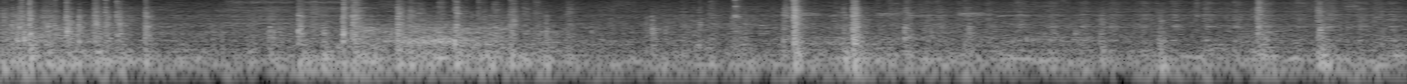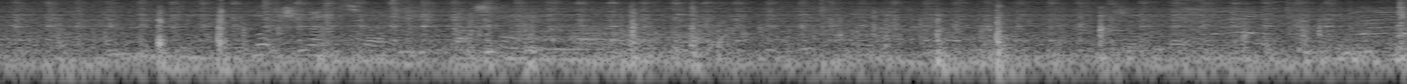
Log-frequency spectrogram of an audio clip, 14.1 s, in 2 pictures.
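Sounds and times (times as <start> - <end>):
miniature train rumbling: 0.0 - 14.0
wheel and rail clicks: 0.0 - 14.0.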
